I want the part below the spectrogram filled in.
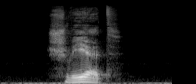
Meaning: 1. sword 2. blade (of a chainsaw etc.) 3. dorsal fin (of certain kinds of whales)
- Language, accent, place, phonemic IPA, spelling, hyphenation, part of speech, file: German, Germany, Berlin, /ʃveːrt/, Schwert, Schwert, noun, De-Schwert.ogg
